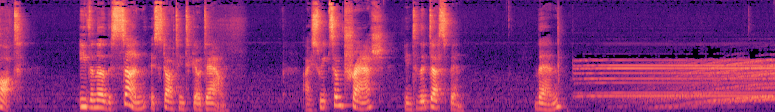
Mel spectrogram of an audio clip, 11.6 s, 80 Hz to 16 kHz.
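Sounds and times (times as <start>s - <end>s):
speech: 0.0s - 0.4s, 1.2s - 3.5s, 4.6s - 7.0s, 8.0s - 8.6s
warning sirens wailing during an air-raid drill: 8.6s - 11.6s.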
